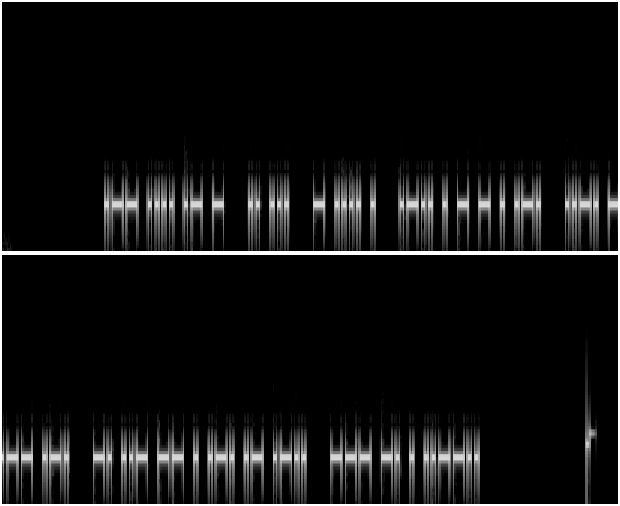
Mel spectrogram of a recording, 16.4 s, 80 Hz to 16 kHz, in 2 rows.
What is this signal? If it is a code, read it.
Morse code, heard as a keyed tone, about 25 wpm, 700 Hz. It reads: WHAT IS THE LETTER FOR NUMERAL ONE?
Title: Sentences from Top 1000 Words - Review Part 2 - 25wpm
